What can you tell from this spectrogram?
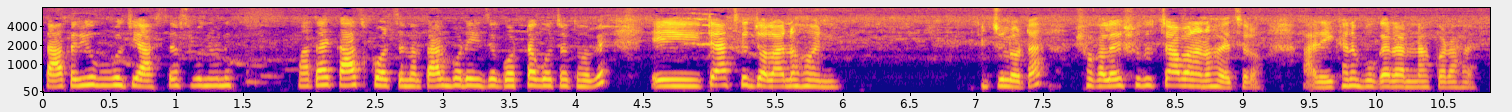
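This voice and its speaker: A woman's voice: a little high, steady tone, fast, slight background noise. A woman with a Sylheti-influenced Bengali accent, from Assam, chatting casually to viewers while filming at her village home. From Assam, India. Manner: chatty, addresses viewers as friends. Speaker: vlogger. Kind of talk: casual home vlog narration. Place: village home kitchen and yard.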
